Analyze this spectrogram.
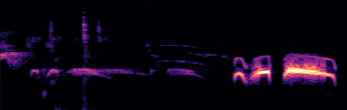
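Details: Decoy spotted dove cooing to draw wild rivals in to fight. Faint clicks and soft low coos come first, then a loud phrase of two quick coos and a long vibrating coo that drops at its close.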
